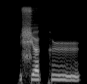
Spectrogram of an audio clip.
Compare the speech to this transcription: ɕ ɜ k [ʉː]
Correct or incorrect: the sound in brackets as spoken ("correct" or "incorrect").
correct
